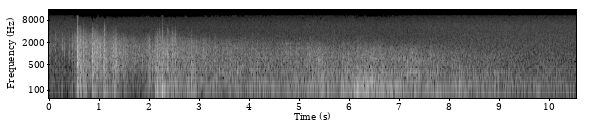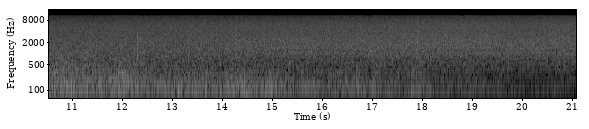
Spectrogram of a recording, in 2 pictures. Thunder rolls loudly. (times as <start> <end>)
0.2 9.0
